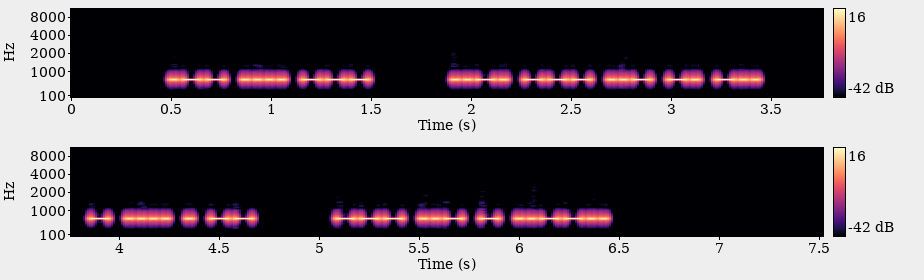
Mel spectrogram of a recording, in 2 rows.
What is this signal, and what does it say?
Morse code, heard as a keyed tone, about 40 wpm, 700 Hz. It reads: WHO FOUND THEM OUT?
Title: 2x Word-Spacing - Sentences from Top 300 Words - 40wpm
